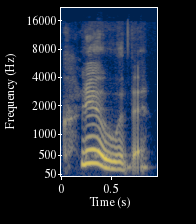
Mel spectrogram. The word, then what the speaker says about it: clothes: Ce mot se prononce normalement clothes, clothes, un son TH, et ensuite on rajoute le son Z pour faire le pluriel.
